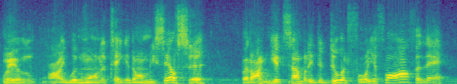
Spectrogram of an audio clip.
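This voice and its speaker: A brash Cockney pub musician. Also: male voice, medium pitch, big pitch swings, fairly bright tone, muffled recording. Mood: knowing. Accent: London Cockney. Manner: brash, streetwise, quick to bargain. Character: cheeky Cockney pub musician, middle-aged man. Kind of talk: 1940s film acting.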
